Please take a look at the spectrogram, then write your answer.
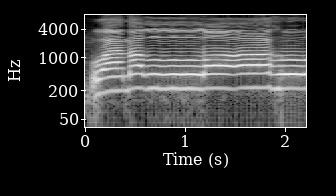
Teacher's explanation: لفظ اللہ سے پہلے زبر ہے میم پر تو موٹا کریں گے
